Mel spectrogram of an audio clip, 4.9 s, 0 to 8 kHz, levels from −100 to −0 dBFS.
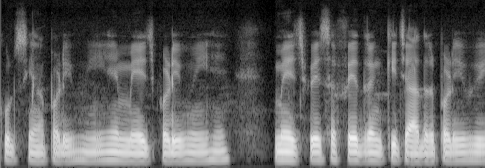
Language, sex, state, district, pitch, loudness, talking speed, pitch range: Hindi, male, Uttar Pradesh, Lalitpur, 95 Hz, -17 LUFS, 200 wpm, 90-100 Hz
